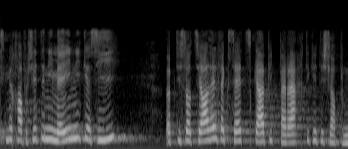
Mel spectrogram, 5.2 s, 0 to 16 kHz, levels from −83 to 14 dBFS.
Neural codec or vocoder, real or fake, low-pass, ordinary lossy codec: none; real; 7.2 kHz; none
